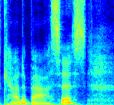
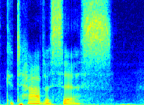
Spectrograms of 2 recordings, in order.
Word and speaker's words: Katabasis: But I did just finish the book um Catabasis. I did see her in an interview say that she had it originally pronounced as katabasis and she learned that the correct pronunciation is catavosis.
